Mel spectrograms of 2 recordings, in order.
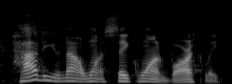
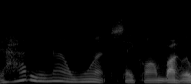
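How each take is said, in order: First: Said in the usual way. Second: Much softer, asked half to himself; muttered question. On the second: Real, not acted. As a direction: drop the volume, disbelieving aside. Repeats the question, quieter first.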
